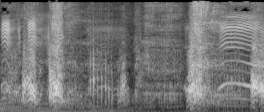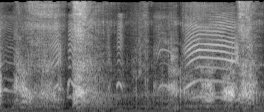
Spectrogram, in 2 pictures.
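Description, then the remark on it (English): Hungry dogs snarl and growl in harsh, loud bursts as they attack a baby, whose high, wavering cries break through between them, chaotic throughout. “Baby being attacked by hungry dogs.”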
